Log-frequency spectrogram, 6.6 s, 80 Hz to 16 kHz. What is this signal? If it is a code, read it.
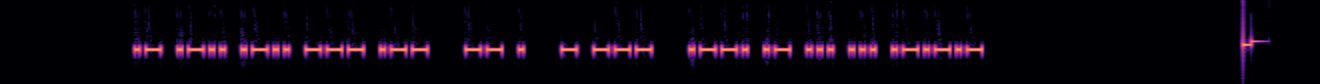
Morse code, heard as a keyed tone, about 44 wpm, 700 Hz. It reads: ALLOW ME TO PASS.
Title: Sentences from Top 1000 Words - Review Part 5 - 45wpm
